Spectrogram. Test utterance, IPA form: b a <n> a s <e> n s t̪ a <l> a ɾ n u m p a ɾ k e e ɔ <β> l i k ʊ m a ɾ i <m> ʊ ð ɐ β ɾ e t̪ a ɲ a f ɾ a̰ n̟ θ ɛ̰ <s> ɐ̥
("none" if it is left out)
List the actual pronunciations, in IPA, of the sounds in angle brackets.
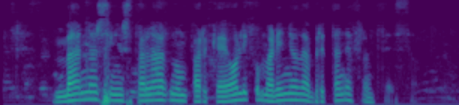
n, i, l, none, ɲ, s

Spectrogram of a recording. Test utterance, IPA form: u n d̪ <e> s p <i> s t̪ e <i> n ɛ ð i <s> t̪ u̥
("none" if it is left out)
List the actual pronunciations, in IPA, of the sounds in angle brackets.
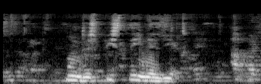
e, i, i, none

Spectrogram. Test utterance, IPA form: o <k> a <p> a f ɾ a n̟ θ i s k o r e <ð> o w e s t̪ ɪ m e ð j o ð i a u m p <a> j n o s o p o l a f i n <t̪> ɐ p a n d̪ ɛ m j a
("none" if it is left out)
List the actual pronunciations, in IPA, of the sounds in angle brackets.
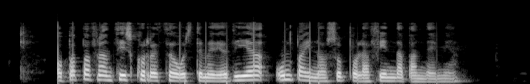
p, p, θ, a, d̪

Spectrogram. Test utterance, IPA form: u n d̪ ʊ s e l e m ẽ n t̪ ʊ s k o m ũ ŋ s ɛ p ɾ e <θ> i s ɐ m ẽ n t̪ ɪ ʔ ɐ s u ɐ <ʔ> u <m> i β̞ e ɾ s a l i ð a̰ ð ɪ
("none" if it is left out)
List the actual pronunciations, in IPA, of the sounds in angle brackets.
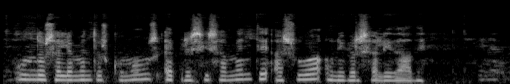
s, ʔ, n

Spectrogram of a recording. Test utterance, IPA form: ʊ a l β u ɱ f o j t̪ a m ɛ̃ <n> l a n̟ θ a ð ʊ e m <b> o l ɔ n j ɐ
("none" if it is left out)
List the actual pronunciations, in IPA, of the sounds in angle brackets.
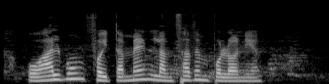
ŋ, p

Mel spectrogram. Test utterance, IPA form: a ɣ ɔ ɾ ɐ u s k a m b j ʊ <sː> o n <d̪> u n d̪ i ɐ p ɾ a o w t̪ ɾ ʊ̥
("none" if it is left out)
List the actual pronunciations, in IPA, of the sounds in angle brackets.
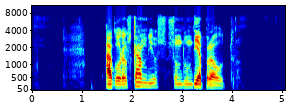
sː, d̪

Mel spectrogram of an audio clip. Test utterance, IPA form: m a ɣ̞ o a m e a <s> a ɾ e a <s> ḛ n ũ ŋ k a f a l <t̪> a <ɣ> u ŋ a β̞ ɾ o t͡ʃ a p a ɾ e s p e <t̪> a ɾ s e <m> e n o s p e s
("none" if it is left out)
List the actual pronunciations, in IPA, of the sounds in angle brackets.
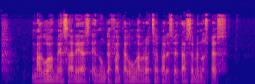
s, s, t̪, ɣ, t̪, m

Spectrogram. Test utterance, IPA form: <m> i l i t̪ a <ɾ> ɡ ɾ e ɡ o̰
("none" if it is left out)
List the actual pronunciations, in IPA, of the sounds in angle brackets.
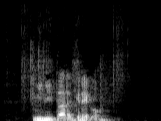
m, ɾ

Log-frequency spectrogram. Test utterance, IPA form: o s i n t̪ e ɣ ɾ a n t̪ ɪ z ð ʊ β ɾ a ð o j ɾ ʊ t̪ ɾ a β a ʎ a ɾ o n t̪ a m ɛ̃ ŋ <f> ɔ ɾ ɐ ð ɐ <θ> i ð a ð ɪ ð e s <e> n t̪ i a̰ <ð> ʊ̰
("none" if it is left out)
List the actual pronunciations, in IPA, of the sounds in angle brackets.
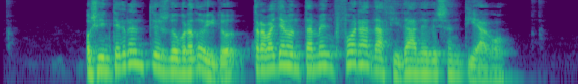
f, θ, a, ɣ

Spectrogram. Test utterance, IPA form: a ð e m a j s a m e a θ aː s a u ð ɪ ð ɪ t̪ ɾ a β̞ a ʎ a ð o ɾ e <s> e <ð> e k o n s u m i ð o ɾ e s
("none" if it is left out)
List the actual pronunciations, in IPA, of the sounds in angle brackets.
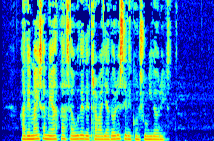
s, ð

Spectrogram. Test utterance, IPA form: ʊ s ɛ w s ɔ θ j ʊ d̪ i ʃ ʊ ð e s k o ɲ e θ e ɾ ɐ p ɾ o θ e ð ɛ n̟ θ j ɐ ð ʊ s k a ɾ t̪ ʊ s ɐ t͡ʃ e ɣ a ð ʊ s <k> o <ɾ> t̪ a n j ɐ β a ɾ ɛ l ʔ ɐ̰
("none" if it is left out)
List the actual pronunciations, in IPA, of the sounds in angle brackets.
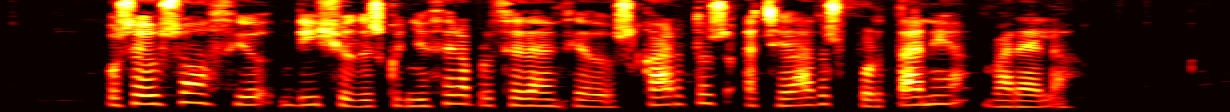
p, ɾ

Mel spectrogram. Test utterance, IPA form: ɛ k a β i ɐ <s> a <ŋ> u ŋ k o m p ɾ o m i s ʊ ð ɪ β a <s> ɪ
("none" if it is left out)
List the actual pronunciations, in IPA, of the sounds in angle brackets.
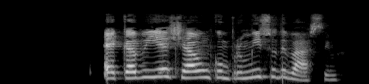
ʃ, none, s

